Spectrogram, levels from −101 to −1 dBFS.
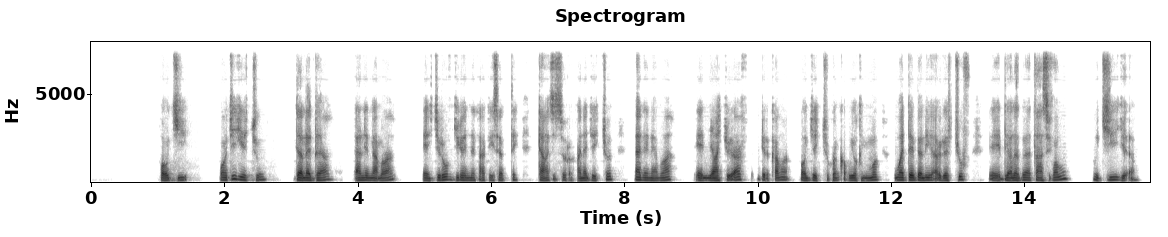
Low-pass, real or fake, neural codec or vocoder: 7.2 kHz; fake; codec, 16 kHz, 1 kbps, FunCodec, trained on LibriTTS, 50 frames a second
